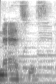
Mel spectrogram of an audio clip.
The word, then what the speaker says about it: Natchez: Can you pronounce that for me, please? Mississippi? Yeah, I'm from Natchez.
